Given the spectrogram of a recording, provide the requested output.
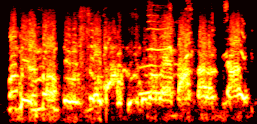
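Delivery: high, squealing through laughter; real laugh taking over the words; helpless laughter. Real, not acted. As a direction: crack up while repeating it. Cracking up at own story.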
